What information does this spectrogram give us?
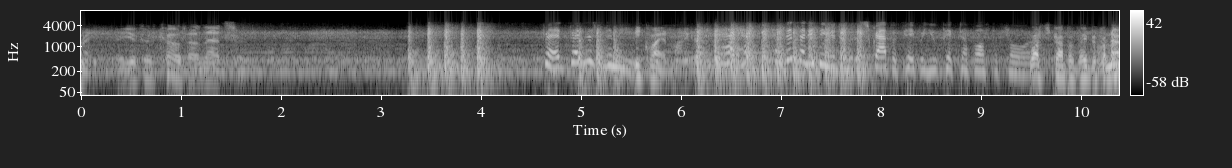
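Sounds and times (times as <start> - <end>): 
quiet room hum: 0.0 - 10.3
speech: 0.5 - 1.9, 4.6 - 10.3
knuckles rapping on a wooden door: 3.3 - 4.2, 6.2 - 7.9.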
